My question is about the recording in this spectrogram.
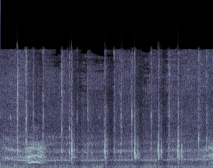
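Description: Wooden buffalo racing buggy clattering and knocking along a paved road behind a trotting buffalo, with a steady low rumble from the wheels and irregular sharp knocks throughout. A brief high call rises and falls just after the start.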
